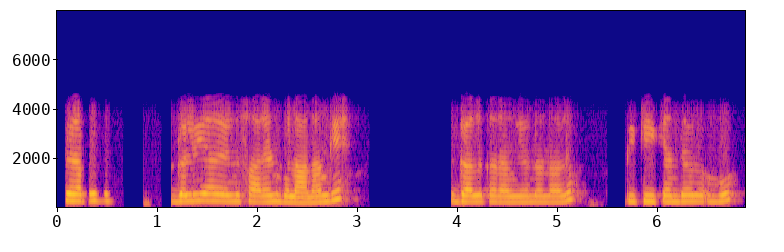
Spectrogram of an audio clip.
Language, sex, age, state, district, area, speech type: Punjabi, female, 18-30, Punjab, Muktsar, urban, conversation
